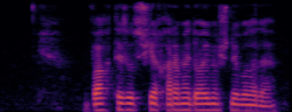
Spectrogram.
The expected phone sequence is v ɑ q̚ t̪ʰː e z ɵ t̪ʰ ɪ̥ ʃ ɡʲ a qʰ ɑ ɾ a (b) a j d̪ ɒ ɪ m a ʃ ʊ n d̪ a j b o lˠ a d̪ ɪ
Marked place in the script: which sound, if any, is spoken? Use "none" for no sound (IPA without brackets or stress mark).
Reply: m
